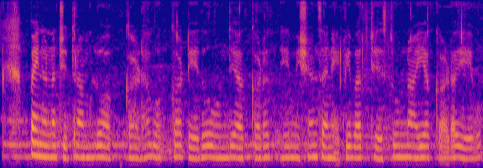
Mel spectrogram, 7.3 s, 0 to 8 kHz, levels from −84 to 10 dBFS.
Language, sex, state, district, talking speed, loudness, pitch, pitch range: Telugu, female, Andhra Pradesh, Sri Satya Sai, 115 wpm, -21 LUFS, 200 Hz, 195-205 Hz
